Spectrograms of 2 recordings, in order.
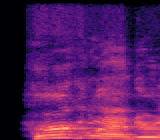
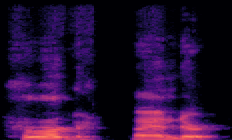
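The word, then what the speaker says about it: Höglander: some more hog glander her glander is actually how you say it do you guys know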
